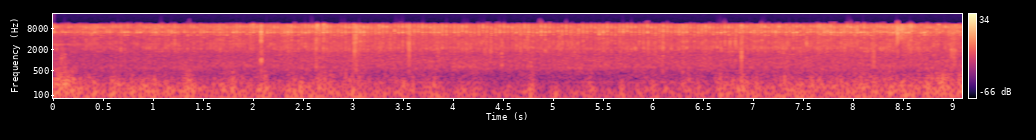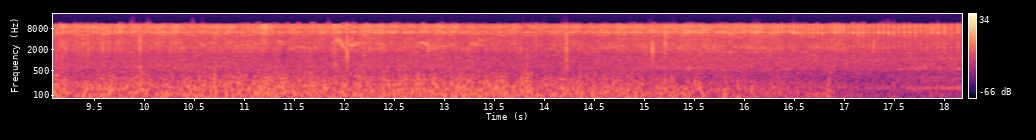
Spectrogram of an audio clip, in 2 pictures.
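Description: Wind rumbling on the microphone while riding a bicycle along an asphalt road, with tyre noise and a few light clicks from the bike. The rumble eases off about a second before the end.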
